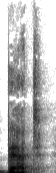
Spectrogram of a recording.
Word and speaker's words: Bet: So in Hebrew, the letter B is pronounced Bet, and it also stands for the number two in Hebrew.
